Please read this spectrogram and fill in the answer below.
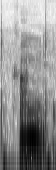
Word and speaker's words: Konjugation: So it's called verb conjugation, or in German Konjugation, you can say Konjugation, since you remember, right? J, which is yacht, pronounced as year.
